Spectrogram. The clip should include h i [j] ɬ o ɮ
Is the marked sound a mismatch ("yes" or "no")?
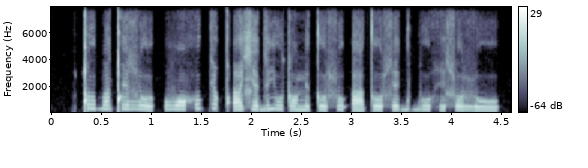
yes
